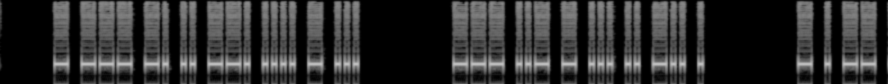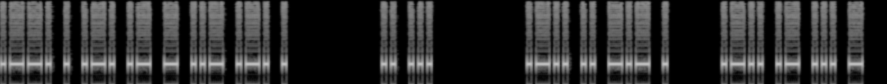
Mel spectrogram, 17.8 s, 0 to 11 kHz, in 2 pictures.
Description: Morse code, heard as a keyed tone, about 27 wpm, 800 Hz. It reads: TONIGHTS OUTSIDE TEMPERATURE IS LIKE LAST
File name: Weather Sets / Weather Sets-mp3s / Weather 4 17 @25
